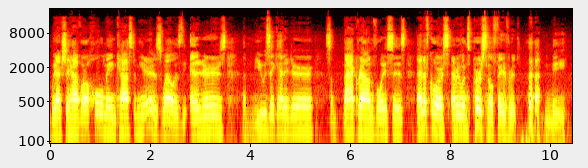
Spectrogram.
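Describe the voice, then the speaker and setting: A man with a middle-pitched voice hosts in a casual style. His delivery is upbeat and announcer-like, with emphatic stresses on key words. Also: normal speed, a little mellow, no echo. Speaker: host of a fandub commentary track. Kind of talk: casual introductions and chat.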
